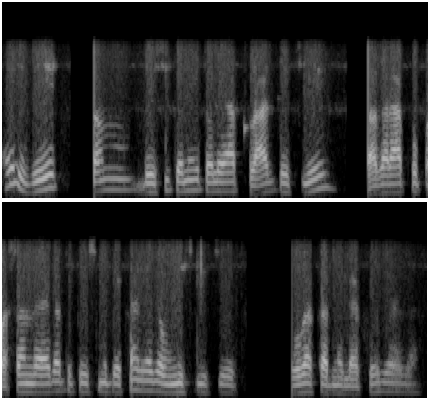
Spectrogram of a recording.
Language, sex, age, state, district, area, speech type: Hindi, male, 60+, Uttar Pradesh, Ayodhya, rural, conversation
